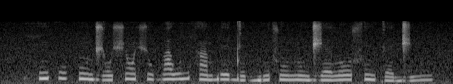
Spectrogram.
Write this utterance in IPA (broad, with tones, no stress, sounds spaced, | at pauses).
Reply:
h ĩ˦ f u˦ k ũ˧ d͡ʒ o˨ ʃ ɔ̃˧ ʃ u˨ b a˧ w i˦ h ã˧ b e˧ d e˨ ɡ͡b ĩ˨˦ s ũ˧ n ũ˧ d͡ʒ ɛ˧ l o˦ s ĩ˦˨ k ɛ˨ d͡ʒ i˨˦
